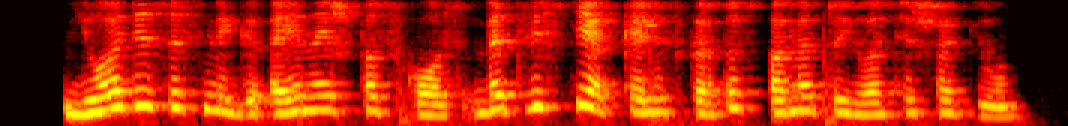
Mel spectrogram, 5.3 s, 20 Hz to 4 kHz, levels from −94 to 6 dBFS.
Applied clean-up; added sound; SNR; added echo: neural separator model SepFormer DNS4.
